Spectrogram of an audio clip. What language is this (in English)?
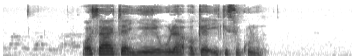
Bankon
